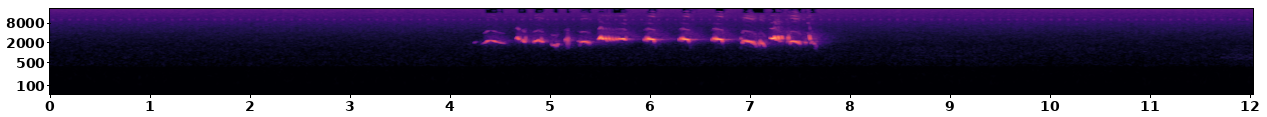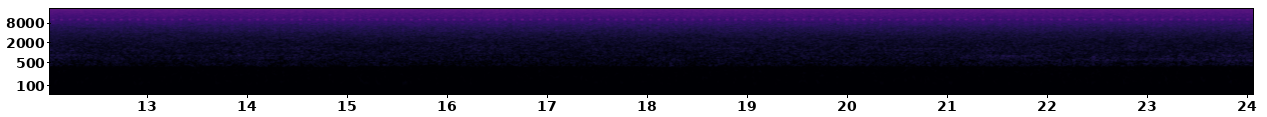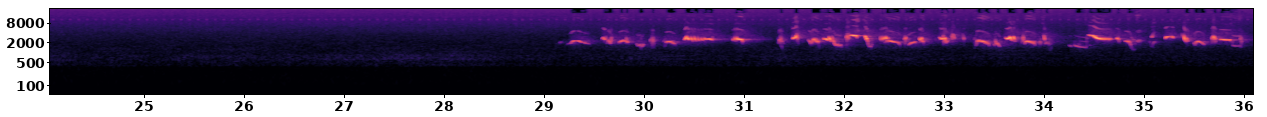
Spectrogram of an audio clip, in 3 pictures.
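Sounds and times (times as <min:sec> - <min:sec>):
sage thrasher: 0:04.3 - 0:07.7, 0:29.2 - 0:36.0.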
